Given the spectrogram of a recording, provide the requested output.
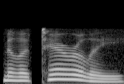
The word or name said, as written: militarily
